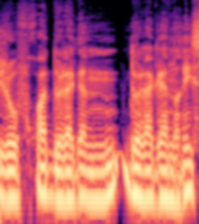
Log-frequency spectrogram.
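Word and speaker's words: Geoffroy de Lagasnerie: Il y a votre ami Didier Ribon, votre ami Geoffroy de la Gannerie, c'est comme ça qu'on prononce son nom, qui vous formez un trio inséparable et très mystérieux.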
